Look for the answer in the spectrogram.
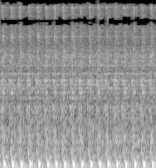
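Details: Motorcycle idling with an even, steady thump of about eleven beats a second and no knocks or misses, during a regulator-rectifier bypass demo where the two body (ground) wires must stay joined; a normal idle.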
